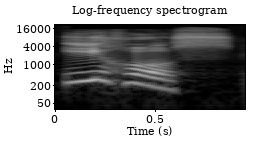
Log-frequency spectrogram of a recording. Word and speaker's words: hijos: For those that have children, estoy agradecido por mis hijos. H is shh. La H is silenciosa. Shh. H is silent. Hijos. And J is pronounced like an H. So la H is silenciosa. Shh. And J is pronounced like an H. H-I-J-O-S.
